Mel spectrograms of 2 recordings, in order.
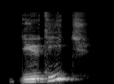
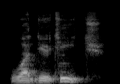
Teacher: in yes, no question, we use rising intonation, but in question word questions or WH questions, we use falling intonation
